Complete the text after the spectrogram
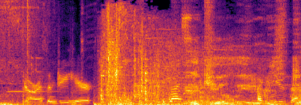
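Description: A metal supply bin slides open with a hiss.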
